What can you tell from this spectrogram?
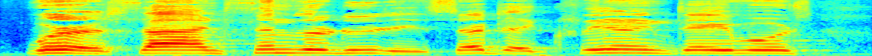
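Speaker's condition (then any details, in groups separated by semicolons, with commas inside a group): Cerebral palsy; oxygen loss at birth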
